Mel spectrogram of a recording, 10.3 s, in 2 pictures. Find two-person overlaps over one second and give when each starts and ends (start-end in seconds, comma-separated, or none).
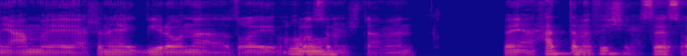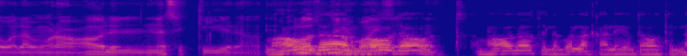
7.1-8.5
